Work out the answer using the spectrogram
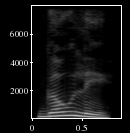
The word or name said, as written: ಕೌಲೆ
